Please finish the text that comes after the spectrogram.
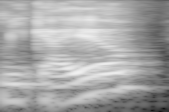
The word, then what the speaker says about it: Michael: My name is spelled Michael, but pronounced Mikael.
